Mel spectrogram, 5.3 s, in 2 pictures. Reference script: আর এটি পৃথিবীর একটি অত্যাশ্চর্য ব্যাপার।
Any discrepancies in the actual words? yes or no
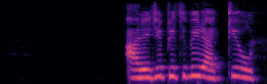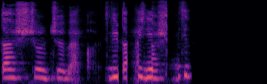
yes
